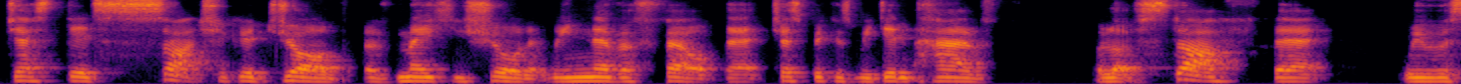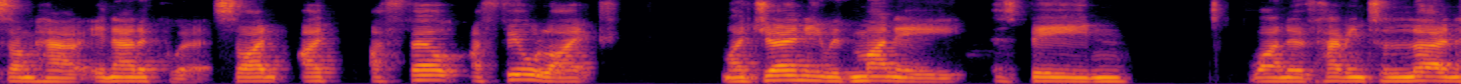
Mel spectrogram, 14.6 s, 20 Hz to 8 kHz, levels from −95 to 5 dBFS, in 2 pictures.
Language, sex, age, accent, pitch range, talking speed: English, male, 20-39, British, 130-145 Hz, 195 wpm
